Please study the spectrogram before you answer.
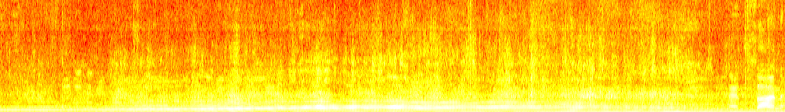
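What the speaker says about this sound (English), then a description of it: "Airplanes, airplanes," Propeller aircraft engines drone steadily at the Sun 'n Fun air show in Florida, a loud sustained hum with shifting pitch as planes pass or taxi nearby.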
